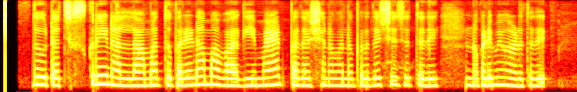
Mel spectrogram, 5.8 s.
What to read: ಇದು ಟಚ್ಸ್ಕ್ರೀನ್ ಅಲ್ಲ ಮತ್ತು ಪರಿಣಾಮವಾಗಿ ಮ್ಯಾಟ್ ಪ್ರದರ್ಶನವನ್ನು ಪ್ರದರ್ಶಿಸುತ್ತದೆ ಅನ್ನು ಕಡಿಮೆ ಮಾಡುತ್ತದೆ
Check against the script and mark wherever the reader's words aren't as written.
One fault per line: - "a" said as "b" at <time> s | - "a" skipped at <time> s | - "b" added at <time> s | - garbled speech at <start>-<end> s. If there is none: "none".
none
